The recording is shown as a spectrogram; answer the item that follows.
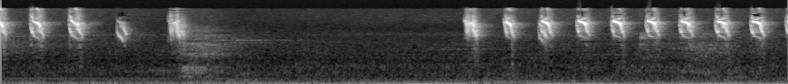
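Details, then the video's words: Velvet-fronted nuthatch lure sound for calling birds in: a few uneven high chips, a quiet gap, then a brisk even run of sharp notes. "suara pikat burung rambatan ribut suara jernih paling ampuh di jamin kumpul"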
